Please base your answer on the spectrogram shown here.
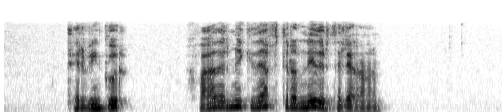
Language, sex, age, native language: Icelandic, male, 50-59, Icelandic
